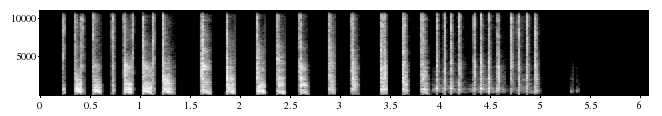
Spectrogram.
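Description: Magnetic balls clicking and snapping together as blocks of them are set in place: a run of sharp, irregular clicks, several a second, coming faster in a quick flurry about four seconds in and stopping shortly before the end.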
